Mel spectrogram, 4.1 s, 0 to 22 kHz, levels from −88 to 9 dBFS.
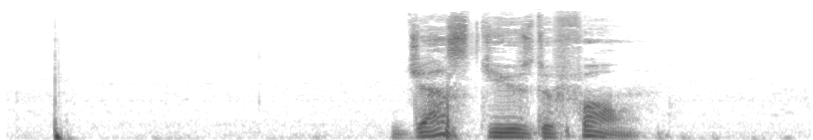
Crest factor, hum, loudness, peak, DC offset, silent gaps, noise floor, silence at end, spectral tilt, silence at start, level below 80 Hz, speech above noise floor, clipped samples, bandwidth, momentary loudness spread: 22 dB; none; -30 LUFS; -10 dBFS; under 0.1%; none; -74 dBFS; 0.9 s; -5 dB/octave; 0.25 s; -52 dBFS; 45 dB; under 0.1%; 15.5 kHz; 11 LU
